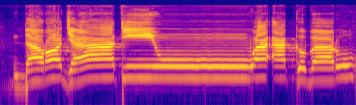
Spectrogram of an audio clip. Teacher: تا کو آگے واو کے ساتھ ملا ہے، ناک میں آواز پیدا کی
